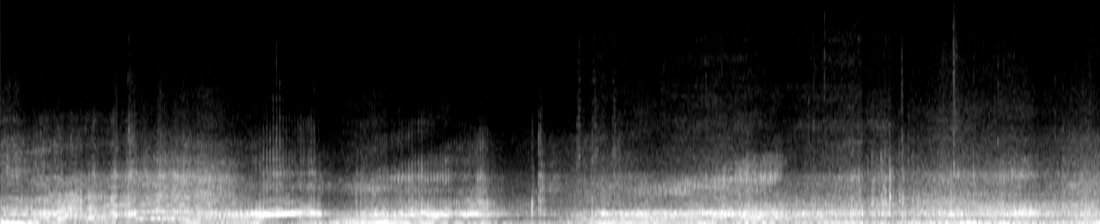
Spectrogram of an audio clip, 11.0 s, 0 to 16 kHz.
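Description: Straight-piped Ferrari 812 Superfast's naturally aspirated V12 pulling away hard, its note climbing again and again as it runs up through the gears, with a brief dip about five seconds in, then a steadier engine drone.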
